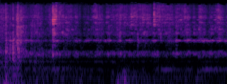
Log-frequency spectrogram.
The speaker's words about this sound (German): die Butter, dann etwas angehen lassen, also eine Mehlschwitze.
